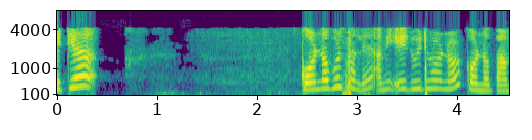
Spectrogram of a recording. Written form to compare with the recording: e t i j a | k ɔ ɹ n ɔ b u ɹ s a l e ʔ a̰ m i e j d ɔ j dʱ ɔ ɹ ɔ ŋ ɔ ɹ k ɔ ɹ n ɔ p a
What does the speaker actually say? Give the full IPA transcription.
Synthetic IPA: e t i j a | k ɔ ɹ n ɔ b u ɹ s a l ɛ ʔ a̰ m i e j d u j dʱ ɔ ɹ ɔ n ɔ ɹ k ɔ ɹ n ɔ p a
